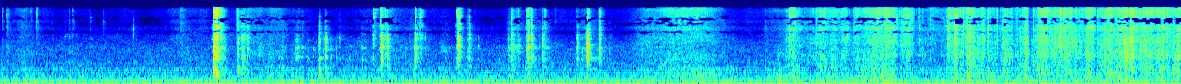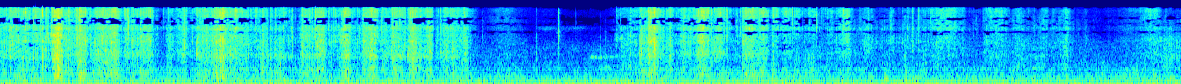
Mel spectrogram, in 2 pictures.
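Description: Sharp metal clicks and knocks as a single-slice hot sandwich pan is handled and set on a small gas canister burner, then a long stretch of plastic crinkling and rustling as the packaging is handled and the bread is taken out.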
